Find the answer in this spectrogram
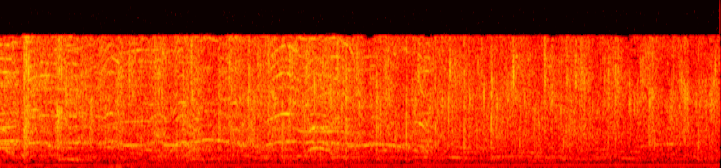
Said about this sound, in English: The Bible says clap for joy, not because you have joy. I'm going to clap for joy. And if you don't have joy, the best thing that you can do is stand up and begin to clap your hands.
